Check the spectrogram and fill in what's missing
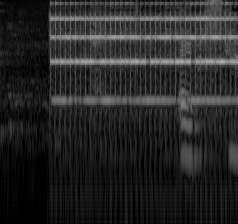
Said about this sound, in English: My phone's ringing off the hook.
